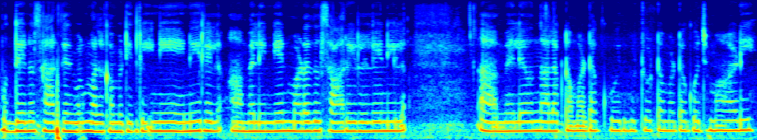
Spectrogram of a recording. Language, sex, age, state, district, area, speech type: Kannada, female, 18-30, Karnataka, Bangalore Rural, rural, spontaneous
